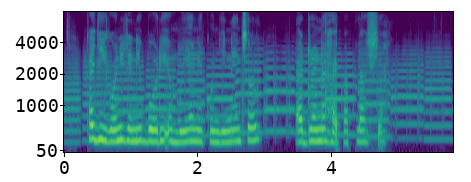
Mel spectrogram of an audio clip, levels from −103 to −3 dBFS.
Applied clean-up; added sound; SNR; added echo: none; Trumpet; 16 dB; none.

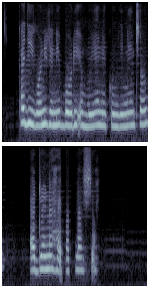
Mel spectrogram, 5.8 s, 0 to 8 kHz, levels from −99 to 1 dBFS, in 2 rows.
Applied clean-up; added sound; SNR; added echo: neural separator model SepFormer DNS4.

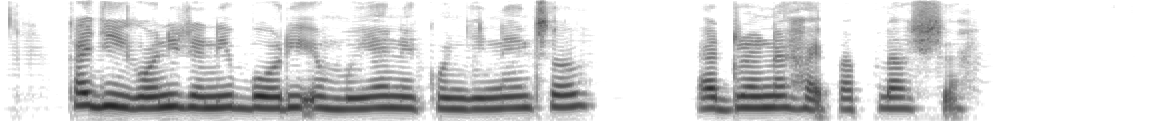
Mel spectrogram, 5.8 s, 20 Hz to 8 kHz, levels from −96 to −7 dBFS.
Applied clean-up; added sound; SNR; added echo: neural mask model DeepFilterNet 3.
